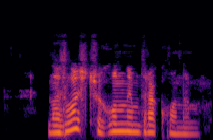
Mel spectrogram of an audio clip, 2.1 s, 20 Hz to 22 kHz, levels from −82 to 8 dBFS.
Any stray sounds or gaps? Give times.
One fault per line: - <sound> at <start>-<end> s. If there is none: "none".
none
